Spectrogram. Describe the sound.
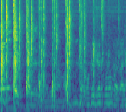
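A few people clap in a quick, steady rhythm for about a second and a half as a band introduces its bass player, while voices talk and laugh over it; the clapping then fades and the chatter continues.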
